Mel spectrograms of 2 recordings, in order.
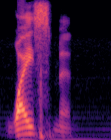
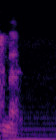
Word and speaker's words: Weissman: I have noticed, if you don't mind me saying so, that you call him sort of the more Jewish Weissman. He's oh, actually how is it pronounced? Wiseman. – Wiseman, as in uh, as in the three wise men.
